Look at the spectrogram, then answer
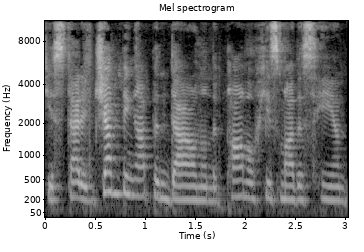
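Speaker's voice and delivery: plain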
